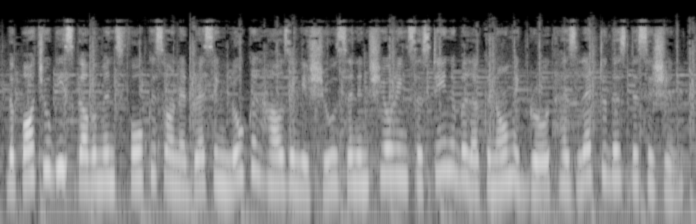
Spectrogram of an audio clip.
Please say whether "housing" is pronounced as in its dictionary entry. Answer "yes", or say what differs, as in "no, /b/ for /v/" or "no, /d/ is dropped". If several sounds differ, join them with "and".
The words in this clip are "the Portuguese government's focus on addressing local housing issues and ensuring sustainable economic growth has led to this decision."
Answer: yes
